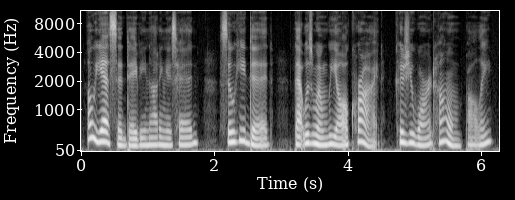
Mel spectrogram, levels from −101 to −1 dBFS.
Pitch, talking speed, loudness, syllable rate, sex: 195 Hz, 200 wpm, -17 LUFS, 4.9 syllables/s, female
